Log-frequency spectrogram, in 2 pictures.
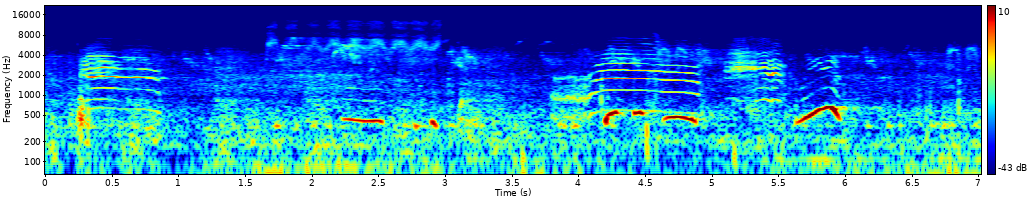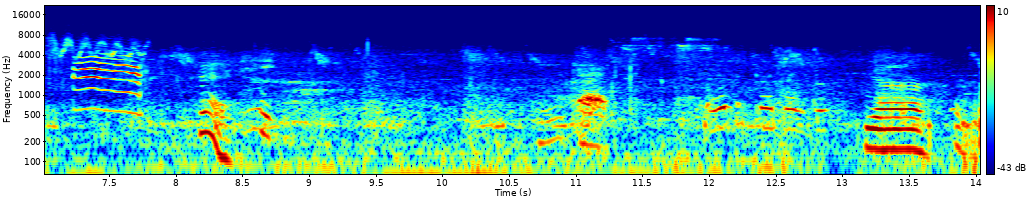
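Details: Stray cats emerging from green grass and approaching the person who feeds them: several drawn-out, rising-then-falling meows spaced a few seconds apart, with a man's voice speaking between them and some outdoor background noise.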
